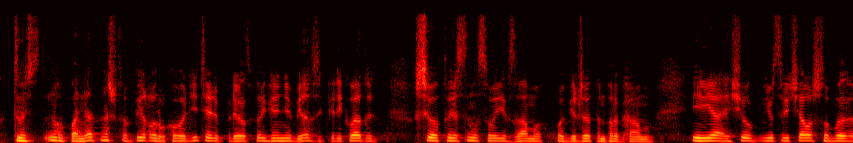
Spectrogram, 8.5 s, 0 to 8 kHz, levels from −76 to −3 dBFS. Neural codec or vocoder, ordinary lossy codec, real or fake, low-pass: codec, 16 kHz in and 24 kHz out, 0.6 kbps, FocalCodec, streaming, 4096 codes; none; fake; 7.2 kHz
